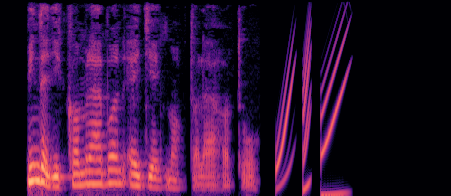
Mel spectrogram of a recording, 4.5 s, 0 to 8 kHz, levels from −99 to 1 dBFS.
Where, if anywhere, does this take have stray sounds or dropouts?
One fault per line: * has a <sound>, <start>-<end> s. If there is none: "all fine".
* has a chirp, 2.8-3.5 s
